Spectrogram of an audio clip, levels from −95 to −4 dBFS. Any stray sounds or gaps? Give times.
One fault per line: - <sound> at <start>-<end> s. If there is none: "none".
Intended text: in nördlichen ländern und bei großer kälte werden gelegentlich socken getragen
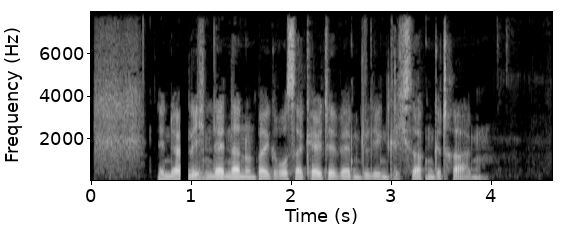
- dropout at 0.9-1.0 s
